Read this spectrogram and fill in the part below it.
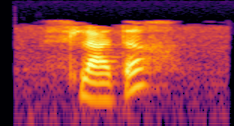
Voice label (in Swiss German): "ledder", Bas Rhin; vin; cuir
